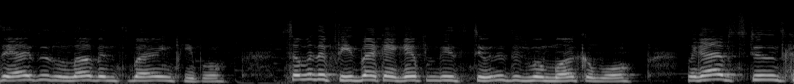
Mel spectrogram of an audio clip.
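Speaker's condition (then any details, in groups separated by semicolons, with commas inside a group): Brain injury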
